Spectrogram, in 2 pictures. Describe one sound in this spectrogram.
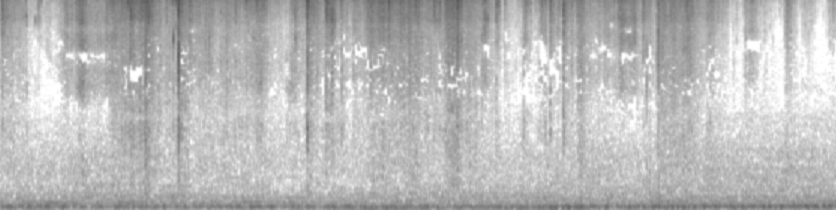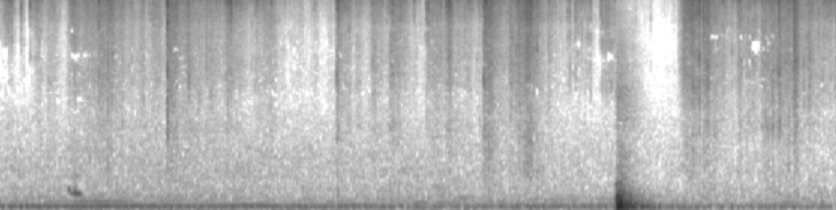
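Dry stems and leaves rustle and crackle close by.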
